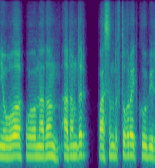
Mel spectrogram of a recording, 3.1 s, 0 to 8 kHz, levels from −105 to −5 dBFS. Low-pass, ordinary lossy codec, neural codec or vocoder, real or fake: none; none; codec, 16 kHz, 0.3 kbps, FocalCodec; fake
